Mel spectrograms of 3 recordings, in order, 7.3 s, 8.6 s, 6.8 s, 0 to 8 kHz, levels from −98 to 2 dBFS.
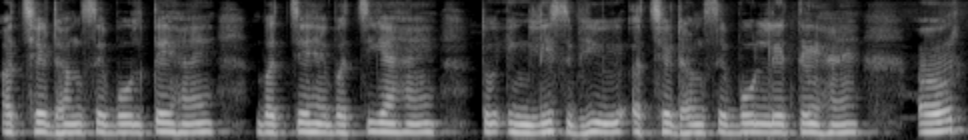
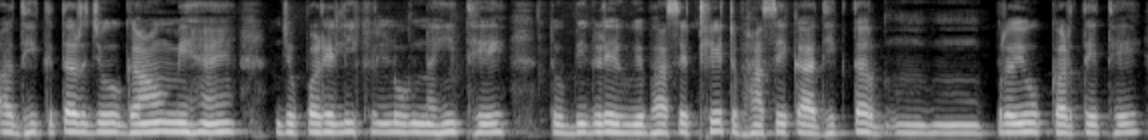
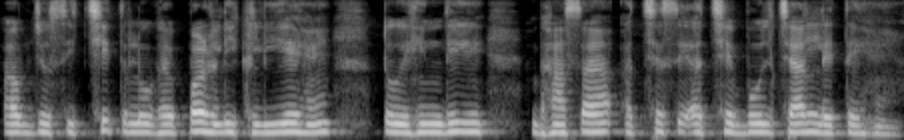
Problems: constant background noise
